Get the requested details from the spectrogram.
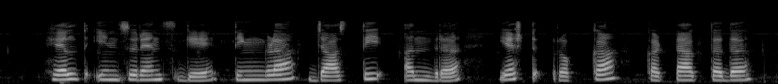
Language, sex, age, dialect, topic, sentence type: Kannada, female, 36-40, Dharwad Kannada, banking, statement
